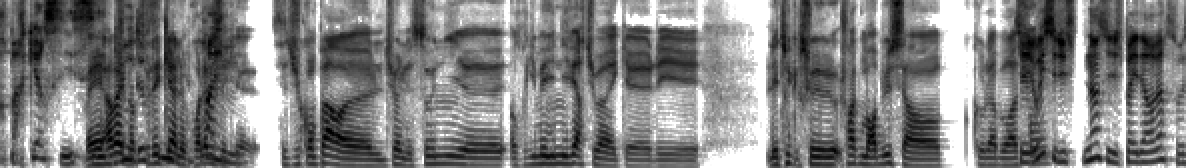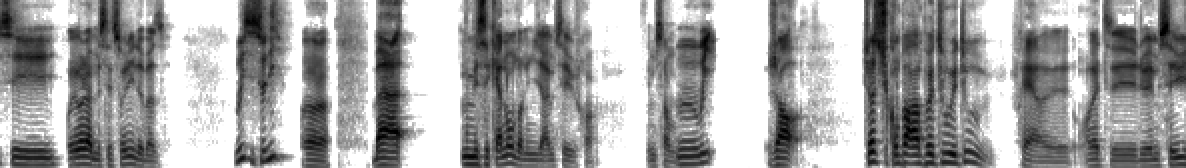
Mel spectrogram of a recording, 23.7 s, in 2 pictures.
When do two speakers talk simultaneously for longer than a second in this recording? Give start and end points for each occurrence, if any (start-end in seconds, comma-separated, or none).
0.8-2.5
